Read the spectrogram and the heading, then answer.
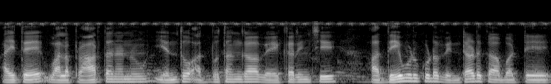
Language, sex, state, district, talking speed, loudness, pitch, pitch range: Telugu, male, Andhra Pradesh, Manyam, 120 wpm, -18 LUFS, 115 Hz, 105-125 Hz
